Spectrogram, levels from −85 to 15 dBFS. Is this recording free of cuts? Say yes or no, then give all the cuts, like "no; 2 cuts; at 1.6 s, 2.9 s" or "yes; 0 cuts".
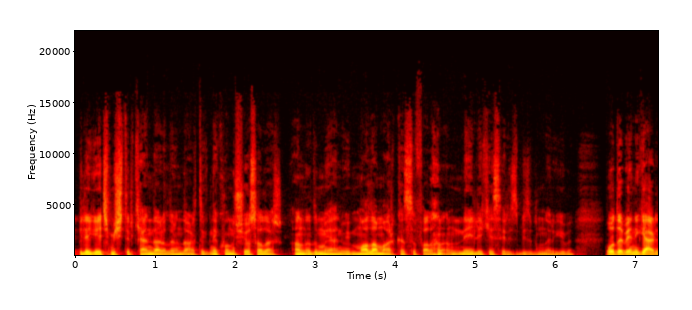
yes; 0 cuts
